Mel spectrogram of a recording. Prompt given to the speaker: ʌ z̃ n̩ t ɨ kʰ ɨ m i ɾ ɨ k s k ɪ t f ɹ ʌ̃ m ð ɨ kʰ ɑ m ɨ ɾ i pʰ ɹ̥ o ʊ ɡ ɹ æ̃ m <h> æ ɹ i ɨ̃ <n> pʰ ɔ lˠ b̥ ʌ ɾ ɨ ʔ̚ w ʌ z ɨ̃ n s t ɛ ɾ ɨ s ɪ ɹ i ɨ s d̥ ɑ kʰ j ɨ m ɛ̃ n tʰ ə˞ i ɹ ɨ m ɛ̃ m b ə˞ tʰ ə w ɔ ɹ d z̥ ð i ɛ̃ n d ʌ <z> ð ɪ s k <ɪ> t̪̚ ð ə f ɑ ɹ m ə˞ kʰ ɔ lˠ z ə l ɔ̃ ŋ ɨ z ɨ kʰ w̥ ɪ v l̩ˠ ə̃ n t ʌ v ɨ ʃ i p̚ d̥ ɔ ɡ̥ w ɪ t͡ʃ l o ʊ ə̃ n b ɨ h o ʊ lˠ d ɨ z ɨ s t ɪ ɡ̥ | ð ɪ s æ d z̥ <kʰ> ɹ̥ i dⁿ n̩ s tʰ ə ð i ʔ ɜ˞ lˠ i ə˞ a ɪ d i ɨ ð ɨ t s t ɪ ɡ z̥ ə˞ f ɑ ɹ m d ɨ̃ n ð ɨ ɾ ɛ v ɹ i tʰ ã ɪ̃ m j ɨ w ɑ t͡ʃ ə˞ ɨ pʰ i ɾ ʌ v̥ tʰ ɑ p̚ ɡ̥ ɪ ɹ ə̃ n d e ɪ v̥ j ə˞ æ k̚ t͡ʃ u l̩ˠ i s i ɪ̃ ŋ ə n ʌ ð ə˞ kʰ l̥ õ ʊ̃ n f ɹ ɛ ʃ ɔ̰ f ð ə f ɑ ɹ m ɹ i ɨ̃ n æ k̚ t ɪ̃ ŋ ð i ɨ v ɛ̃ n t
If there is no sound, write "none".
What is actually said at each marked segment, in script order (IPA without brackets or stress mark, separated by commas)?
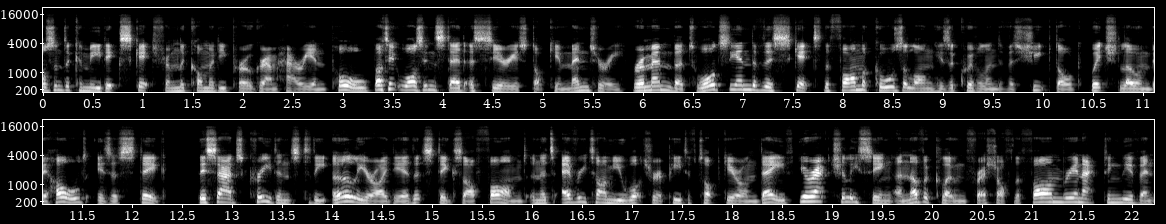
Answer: h, n, v, ɪ, kʰ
